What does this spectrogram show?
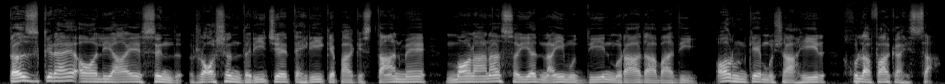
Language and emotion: Urdu, neutral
